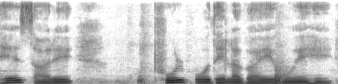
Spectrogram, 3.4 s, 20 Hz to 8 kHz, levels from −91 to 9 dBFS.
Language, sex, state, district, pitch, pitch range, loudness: Hindi, female, Arunachal Pradesh, Lower Dibang Valley, 155 Hz, 150-175 Hz, -15 LUFS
